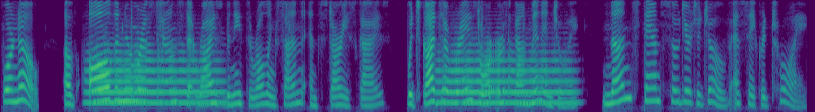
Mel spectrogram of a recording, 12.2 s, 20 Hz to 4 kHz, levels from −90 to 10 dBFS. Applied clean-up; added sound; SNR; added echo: none; Brass instrument; -1 dB; none.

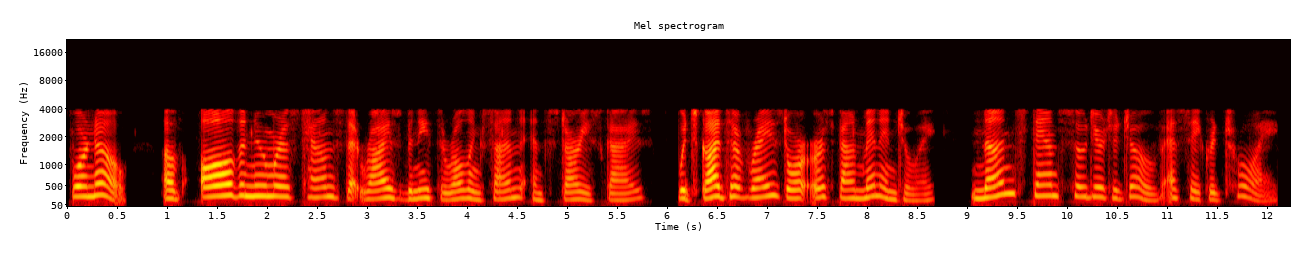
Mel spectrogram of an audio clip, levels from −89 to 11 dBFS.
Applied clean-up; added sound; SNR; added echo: none; none; none; none.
